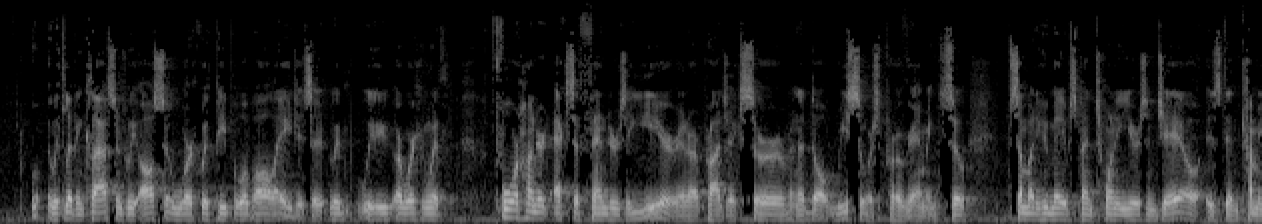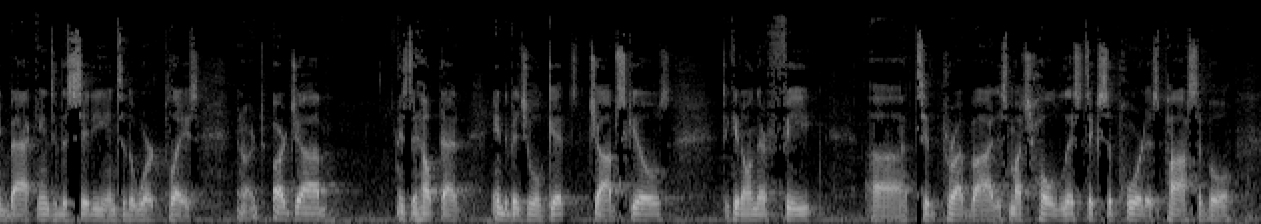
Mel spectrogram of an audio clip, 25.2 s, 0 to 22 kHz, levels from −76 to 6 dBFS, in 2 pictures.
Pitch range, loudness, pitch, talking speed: 95-100 Hz, -26 LUFS, 95 Hz, 180 wpm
